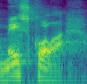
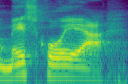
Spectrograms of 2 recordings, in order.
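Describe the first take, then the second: First: The word is said with an L sound. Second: The word is said without an L sound. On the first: Some speakers say it this way. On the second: Other speakers say it this way.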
